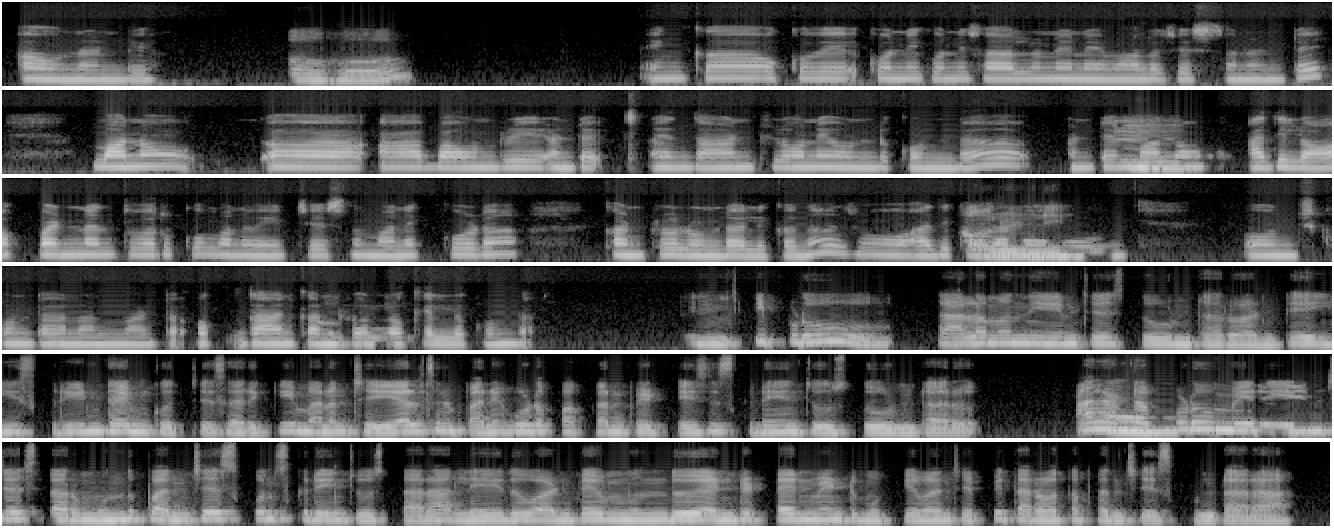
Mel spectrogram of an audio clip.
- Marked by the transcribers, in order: static; in English: "బౌండరీ"; lip smack; in English: "లాక్"; in English: "కంట్రోల్"; in English: "సో"; in English: "కంట్రోల్‌లొకెళ్ళకుండా"; other background noise; in English: "స్క్రీన్ టైమ్‌కొచ్చేసరికి"; in English: "స్క్రీన్"; in English: "స్క్రీన్"; in English: "ఎంటర్టైన్మెంట్"
- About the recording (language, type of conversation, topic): Telugu, podcast, మీరు రోజువారీ తెర వినియోగ సమయాన్ని ఎంతవరకు పరిమితం చేస్తారు, ఎందుకు?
